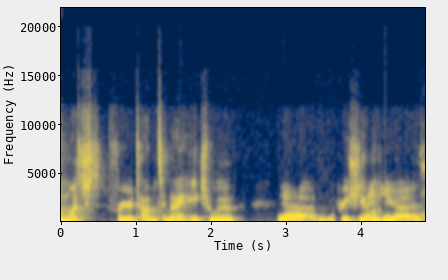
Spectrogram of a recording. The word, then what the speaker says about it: H Woo: And I know there's a lot of people that are like, how do you say your name? Is it Woo? No, it's AYch-wOO.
